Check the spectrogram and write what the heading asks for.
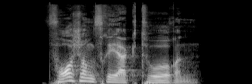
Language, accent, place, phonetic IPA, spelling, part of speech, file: German, Germany, Berlin, [ˈfɔʁʃʊŋsʁeakˌtoːʁən], Forschungsreaktoren, noun, De-Forschungsreaktoren.ogg
- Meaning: plural of Forschungsreaktor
